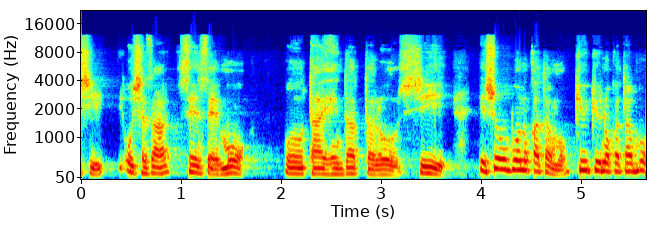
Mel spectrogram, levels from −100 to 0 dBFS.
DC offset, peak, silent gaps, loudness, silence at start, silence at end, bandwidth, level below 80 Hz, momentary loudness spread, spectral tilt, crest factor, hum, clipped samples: under 0.1%; 0 dBFS; none; -11 LUFS; 0 s; 0 s; 12.5 kHz; -54 dBFS; 5 LU; -5.5 dB/octave; 10 dB; none; under 0.1%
